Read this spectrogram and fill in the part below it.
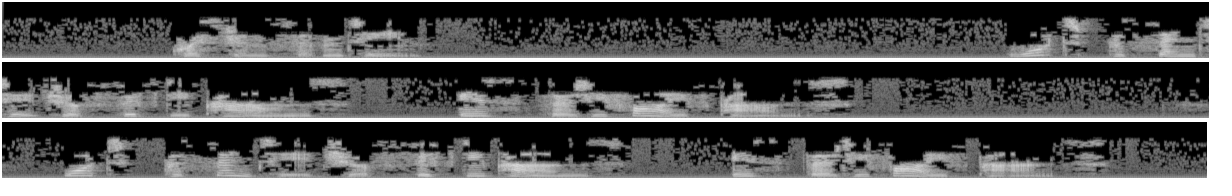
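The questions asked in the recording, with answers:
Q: What percentage of £50 is £35?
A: 70%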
